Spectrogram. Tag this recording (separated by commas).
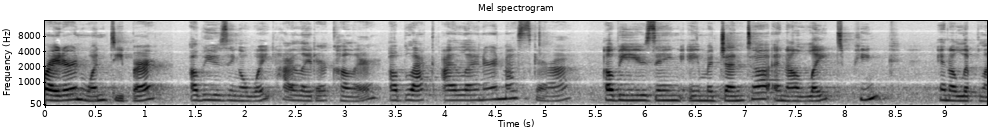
Speech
